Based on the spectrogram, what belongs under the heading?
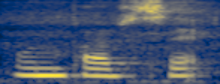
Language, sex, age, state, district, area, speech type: Bodo, female, 18-30, Assam, Baksa, rural, read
